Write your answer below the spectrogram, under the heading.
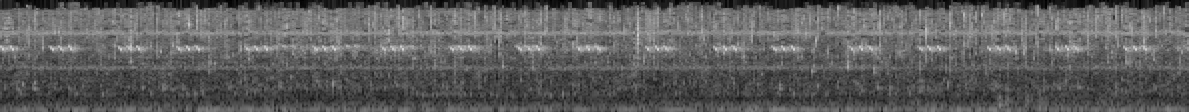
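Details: Cricket chirping in steady, evenly spaced high pulses, about three short chirps each second throughout, over a constant low rumble and faint trickling background.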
